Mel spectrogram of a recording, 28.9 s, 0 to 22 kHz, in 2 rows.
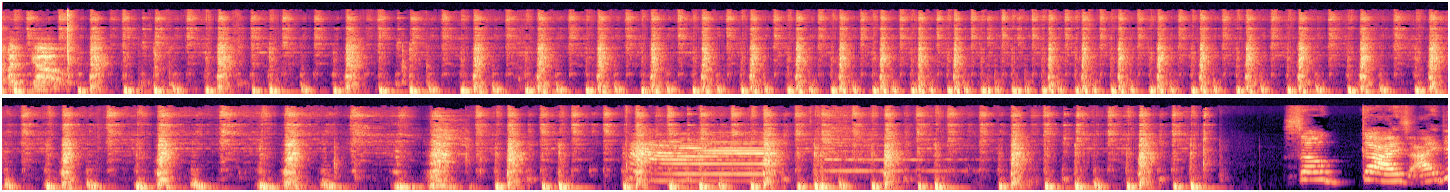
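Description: A dance track with a steady beat of about two kicks a second, played and scratched on a Pioneer DDJ-FLX6-GT DJ controller's jog wheels. The music cuts off shortly before the end, and a child starts speaking.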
